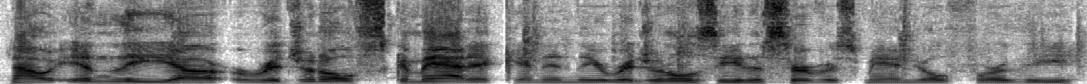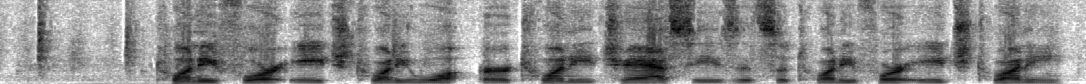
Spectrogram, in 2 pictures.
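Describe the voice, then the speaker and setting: A man's voice: medium pitch, fairly even intonation, normal speed, a bit bright, a little hiss or hum. An older man, casually narrating a repair as a hobbyist, rambling and hesitating as he thinks aloud. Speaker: hobbyist vintage TV restorer.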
